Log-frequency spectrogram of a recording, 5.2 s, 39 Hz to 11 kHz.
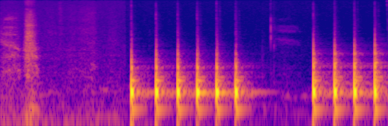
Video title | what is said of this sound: ERVIN SOMOGYI 01 - GUITAR MAKER - The Air Pump - Tap Tone | this is the voice of the soundbox at this point in time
